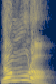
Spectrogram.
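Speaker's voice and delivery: curt Gyeongsang dad brushing off his sick wife; gruff curt father. Retold or imitated. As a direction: bark the answer like a man who doesn't do sympathy. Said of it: "뭐라고 답했냐니까".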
